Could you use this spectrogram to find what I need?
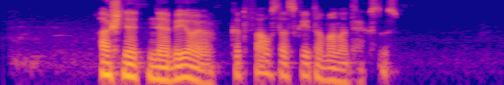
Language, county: Lithuanian, Utena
